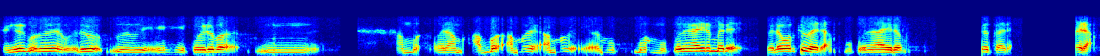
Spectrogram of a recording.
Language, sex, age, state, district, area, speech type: Malayalam, male, 45-60, Kerala, Kottayam, rural, conversation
